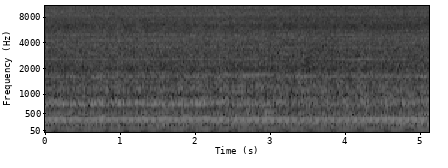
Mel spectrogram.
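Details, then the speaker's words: Table power feed on a ZX7550WA milling machine powered by a newly wired Roto-Phase model M 3-phase converter: steady even motor hum with a smooth whirr, no knocks or grinding; normal power feed operation. "And if we turn this on here, there's our table feed working."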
